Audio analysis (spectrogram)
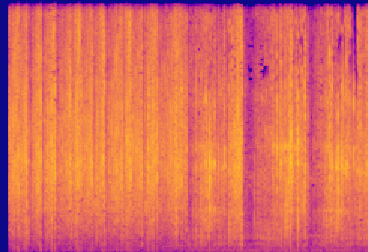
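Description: Fingertips grip the head of a long, solid, carved wooden crocodile wiggle toy made of many jointed wooden segments, lying on a tile floor, and wiggle it side to side so the segments clack together. The result is a dense run of quick, bright, dry clicks with almost no low end, dipping briefly around the two-second mark before picking up again.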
